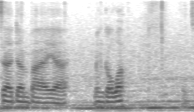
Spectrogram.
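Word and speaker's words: Mignola: It's done by Mangola. That's how you pronounce his name.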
